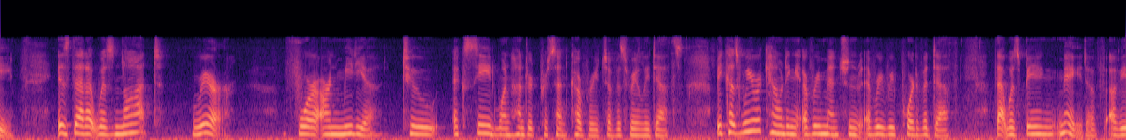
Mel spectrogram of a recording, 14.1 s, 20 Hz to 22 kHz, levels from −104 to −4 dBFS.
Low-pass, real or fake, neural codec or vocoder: 7.2 kHz; real; none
